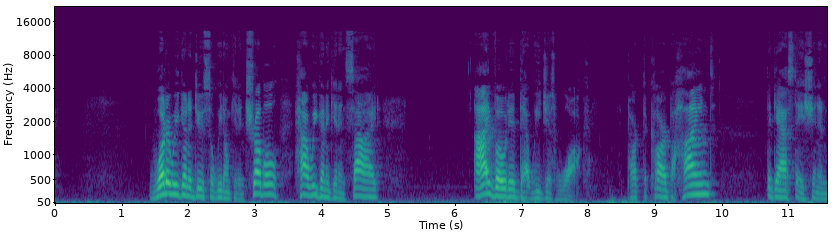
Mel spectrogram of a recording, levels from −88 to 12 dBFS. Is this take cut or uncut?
cut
